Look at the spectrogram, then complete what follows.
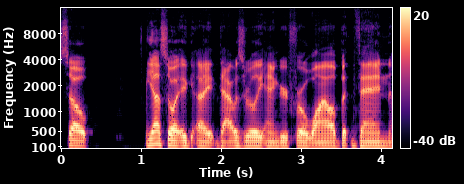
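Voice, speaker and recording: With an ordinary speaking voice, a man speaks at a fairly low pitch in a dry, close recording with no echo that is very clean, with a silent background. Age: 30s. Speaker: sound engineer. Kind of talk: casual chat.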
